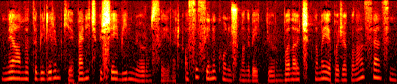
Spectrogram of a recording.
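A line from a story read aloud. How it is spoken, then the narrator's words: Murmured. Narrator (Turkish): diye mırıldandı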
